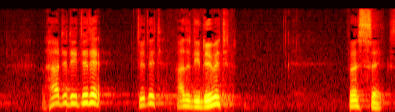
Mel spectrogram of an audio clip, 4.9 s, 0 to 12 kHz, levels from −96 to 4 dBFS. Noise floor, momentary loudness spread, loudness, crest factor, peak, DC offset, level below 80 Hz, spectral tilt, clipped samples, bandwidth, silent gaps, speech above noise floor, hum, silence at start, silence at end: -62 dBFS; 14 LU; -24 LUFS; 20 dB; -6 dBFS; under 0.1%; -66 dBFS; -4.5 dB/octave; under 0.1%; 9.6 kHz; none; 38 dB; none; 0.55 s; 0 s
